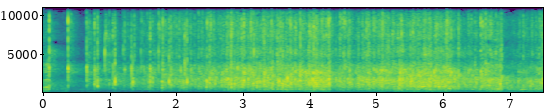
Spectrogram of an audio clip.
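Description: A crowd of children chatters and cheers.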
